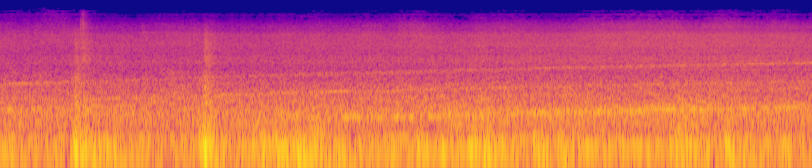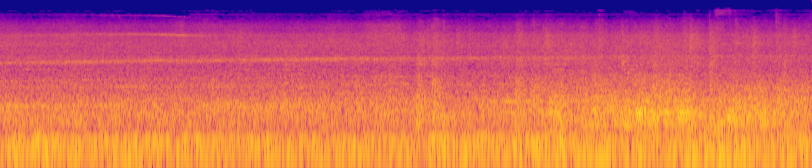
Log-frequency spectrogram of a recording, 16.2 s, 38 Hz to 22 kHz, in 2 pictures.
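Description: Seibu 2000 series electric train running, its motor and gear whine rising steadily in pitch as the train gathers speed. A rumble runs underneath, with two sharp knocks about one and two seconds in.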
